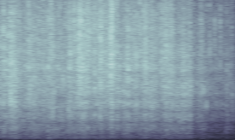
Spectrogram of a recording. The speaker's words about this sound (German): Es wurstelte in den Blättern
